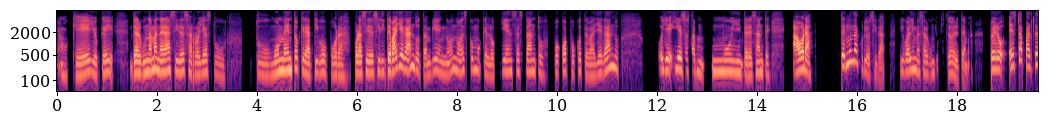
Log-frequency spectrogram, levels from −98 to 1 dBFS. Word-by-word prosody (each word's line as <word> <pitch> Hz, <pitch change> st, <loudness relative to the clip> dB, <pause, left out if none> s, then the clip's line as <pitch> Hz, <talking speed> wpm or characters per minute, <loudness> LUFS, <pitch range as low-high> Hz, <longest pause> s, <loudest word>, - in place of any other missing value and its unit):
Okey, 150 Hz, +5 st, -1 dB
okey, 165 Hz, +3 st, -2 dB, 0.3 s
de 170 Hz, -, +1 dB
alguna 165 Hz, +2 st, +4 dB
manera 185 Hz, -2 st, +5 dB
sí 180 Hz, -2 st, -4 dB
desarrollas 170 Hz, -1 st, -2 dB
tu 140 Hz, -5 st, -13 dB, 0.6 s
tu 145 Hz, -3 st, -9 dB
momento 190 Hz, +7 st, +3 dB
creativo, 165 Hz, 0 st, -1 dB
por 150 Hz, -1 st, -5 dB
a 135 Hz, -2 st, -8 dB
por 165 Hz, 0 st, +3 dB
así 165 Hz, +2 st, +2 dB
decir, 170 Hz, +2 st, -2 dB
y 175 Hz, -, -8 dB
te 180 Hz, -, +6 dB
va 185 Hz, -, +10 dB
llegando 235 Hz, -5 st, +4 dB
también, 160 Hz, +4 st, -4 dB
¿no?, 155 Hz, +4 st, -5 dB
no 185 Hz, -4 st, -3 dB
es 190 Hz, -, -6 dB
como 200 Hz, -2 st, -7 dB
que 165 Hz, -, -7 dB
lo 135 Hz, -1 st, -6 dB
pienses 180 Hz, 0 st, -6 dB
tanto, 180 Hz, -4 st, -5 dB
poco 165 Hz, +2 st, -3 dB
a -, -, -6 dB
poco 170 Hz, +3 st, -9 dB
te 145 Hz, -4 st, -9 dB
va 140 Hz, 0 st, -4 dB
llegando. 200 Hz, -, 0 dB, 0.8 s
Oye, 195 Hz, 0 st, +1 dB
y 215 Hz, -1 st, +2 dB
eso 195 Hz, -1 st, 0 dB
está 185 Hz, 0 st, -6 dB
m 170 Hz, -, -6 dB, 0.2 s
muy 180 Hz, 0 st, -2 dB
interesante. 155 Hz, +1 st, -3 dB, 0.4 s
Ahora, 190 Hz, +4 st, +8 dB, 0.5 s
tengo 260 Hz, +5 st, +4 dB
una 335 Hz, -1 st, +1 dB
curiosidad, -, -, -8 dB, 0.3 s
igual 180 Hz, +1 st, -1 dB
y -, -, -2 dB
me 180 Hz, -4 st, -4 dB
salgo 160 Hz, -3 st, -7 dB
un 165 Hz, -, -9 dB
poquito 155 Hz, -, -10 dB
del 135 Hz, -7 st, -4 dB
tema, -, -, -8 dB, 0.4 s
pero 205 Hz, +1 st, +2 dB
esta 260 Hz, +9 st, +1 dB
parte 250 Hz, 0 st, -1 dB
175 Hz, 175 wpm, -22 LUFS, 160-190 Hz, 0.8 s, va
